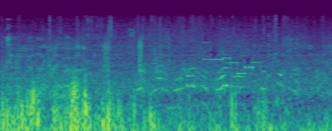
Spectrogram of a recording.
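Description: Indistinct voices calling out, with a rough rumble on the microphone in the first half and short wavering calls in the second half.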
